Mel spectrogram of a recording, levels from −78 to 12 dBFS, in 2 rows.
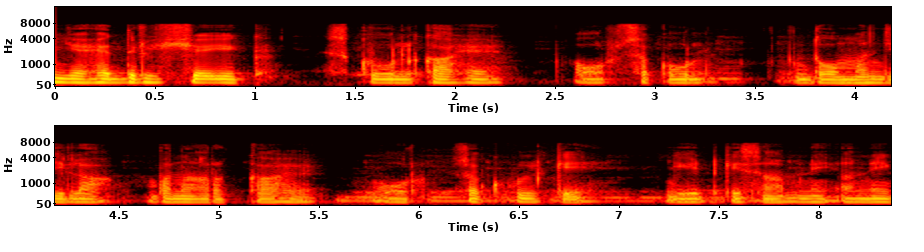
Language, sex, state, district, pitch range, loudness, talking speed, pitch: Hindi, male, Chhattisgarh, Korba, 105-120 Hz, -22 LUFS, 145 wpm, 110 Hz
